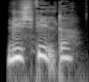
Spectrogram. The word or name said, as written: lysfilter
